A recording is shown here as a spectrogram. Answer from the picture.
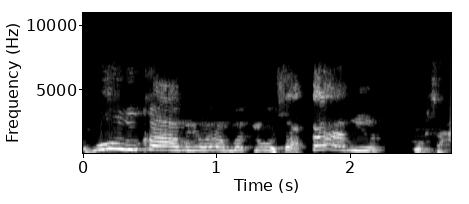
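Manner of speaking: high anguished cry of sinners; crying out in repentance. Retold or imitated. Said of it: "suara itu makin lama makin besar". (seruan tinggi penuh penyesalan)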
